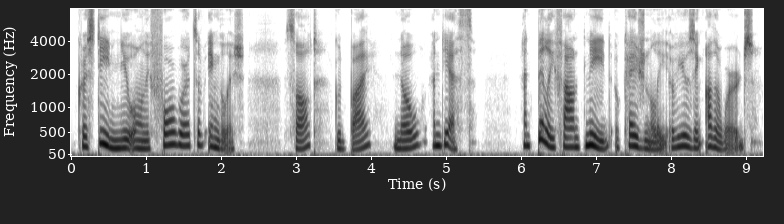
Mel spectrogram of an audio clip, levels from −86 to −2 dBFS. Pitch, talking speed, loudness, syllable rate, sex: 195 Hz, 145 wpm, -17 LUFS, 4.6 syllables/s, female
